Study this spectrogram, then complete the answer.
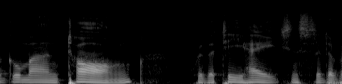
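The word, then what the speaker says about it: Kuman Thong: to refine that that if you spell it with th you're going to say gum thong as if you're wearing a sexy thong and that's not Right. It's gum tong with a t.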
